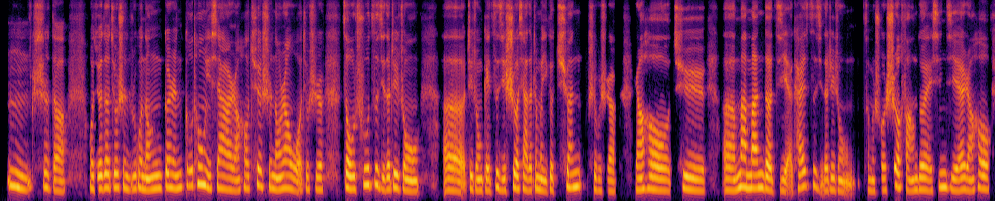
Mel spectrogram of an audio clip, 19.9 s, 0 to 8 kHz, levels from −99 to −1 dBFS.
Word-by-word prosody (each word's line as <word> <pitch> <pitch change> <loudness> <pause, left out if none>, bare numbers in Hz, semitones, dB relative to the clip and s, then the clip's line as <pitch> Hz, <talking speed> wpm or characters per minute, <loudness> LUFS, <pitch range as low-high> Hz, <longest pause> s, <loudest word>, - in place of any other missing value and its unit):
嗯， 215 -8 +1
是 210 -2 -3
的。 160 -5 -2 0.4
我 190 -1 -1
觉 185 +1 +2
得 205 +1 +3
就 210 +1 +1
是 205 0 -2
如 190 +2 -3
果 205 - 0
能 185 +2 +2
跟 210 0 +1
人 200 0 0
沟 230 +1 -2
通 255 -1 +4
一 195 - 0
下 195 0 -1
儿， 175 -1 0
然 160 0 -1
后 190 +3 -4
确 230 +4 -1
实 205 -2 -4
能 180 0 +2
让 195 -1 +1
我 150 -3 0
就 185 - -6
是 180 -1 -3 0.3
走 190 -3 +5
出 250 +6 +1
自 250 0 0
己 180 -5 -2
的 180 - +3
这 205 +2 +3
种 160 -5 +1 0.4
呃， 165 -1 +1
这 190 - -2
种 170 -2 0
给 165 -1 +1
自 215 +5 -1
己 165 -2 -2
设 200 +1 +3
下 185 -1 0
的 165 0 -1
这 190 - -2
么 170 -2 +3
一 155 - 0
个 170 +3 -2
圈， 215 +3 0
是 185 - -4
不 165 - -7
是？ 150 - -8 0.6
然 175 +1 +2
后 170 -4 +2
去， 170 -5 +1 0.3
呃， 165 -1 0
慢 210 +4 +4
慢 200 +1 +4
地 180 -4 +5
解 165 -1 -3
开 210 +3 -1
自 230 0 -6
己 - - -8
的 165 0 -2
这 175 0 -1
种 170 - -4
怎 165 - -11
么 155 - -2
说 170 +3 -5
设 210 +3 +3
防。 170 -4 -2
对， 175 -2 +2
心 215 +6 0
结。 175 -4 +1
然 165 -2 -1
后 190 -1 +1
185 Hz, 225 characters per minute, -20 LUFS, 170-205 Hz, 0.6 s, 走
